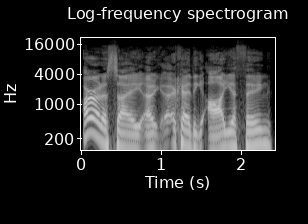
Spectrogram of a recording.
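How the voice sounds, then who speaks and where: A man's voice: mid-range voice, expressive, normal speed, fairly bright tone, dry recording, studio quality. A man co-hosting a podcast in casual conversation, blunt and sweary, often questioning things. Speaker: podcast co-host. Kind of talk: casual chat reviewing a TV show.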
